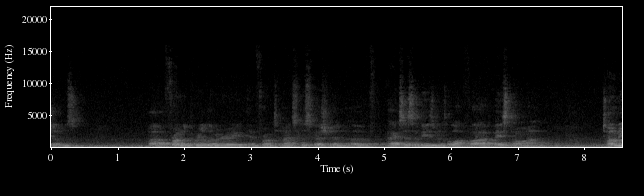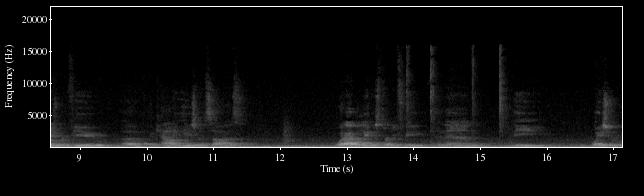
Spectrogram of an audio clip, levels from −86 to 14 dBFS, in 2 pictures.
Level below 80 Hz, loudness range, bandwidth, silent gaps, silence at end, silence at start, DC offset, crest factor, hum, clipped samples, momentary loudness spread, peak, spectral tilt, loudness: -48 dBFS; 3 LU; 16 kHz; none; 0 s; 0 s; under 0.1%; 20 dB; none; under 0.1%; 11 LU; -20 dBFS; -7 dB/octave; -41 LUFS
